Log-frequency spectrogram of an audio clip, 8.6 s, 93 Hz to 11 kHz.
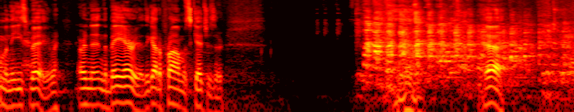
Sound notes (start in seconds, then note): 5.3 audience laughing; 5.3 chuckles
